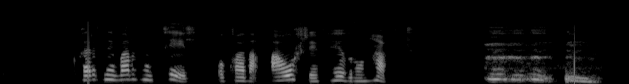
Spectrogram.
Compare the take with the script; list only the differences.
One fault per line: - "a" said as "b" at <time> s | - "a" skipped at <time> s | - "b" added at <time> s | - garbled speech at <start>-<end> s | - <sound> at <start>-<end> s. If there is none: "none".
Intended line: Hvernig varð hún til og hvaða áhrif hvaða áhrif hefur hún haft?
- "hvaða áhrif" skipped at 3.3 s
- throat clearing at 4.8-6.0 s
